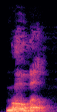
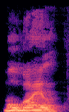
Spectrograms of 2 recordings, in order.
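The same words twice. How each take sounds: First: "mobile" as MOH-bul, higher start then falling; American "mobile", second vowel swallowed; American pronunciation. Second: "mobile" as MOH-bile, higher, held up for contrast; British "mobile", ending like aisle; British pronunciation. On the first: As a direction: end "mobile" in a weak bul. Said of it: "It is shortened in American English". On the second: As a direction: end "mobile" with a long I. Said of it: "that is the British pronunciation". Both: Shown as a demonstration.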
